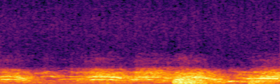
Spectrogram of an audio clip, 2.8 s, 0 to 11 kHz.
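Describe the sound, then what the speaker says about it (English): A 1994 USWA wrestling arena crowd chants in the distance, a faint, rhythmic swell of many voices that rises midway and again near the end, heard beneath a commentator's talk. "Go, Brian, go, says the crowd."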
